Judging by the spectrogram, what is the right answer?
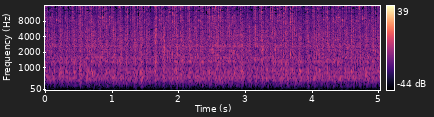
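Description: A Brother SE1900 embroidery machine stitches an Easter basket design with a rapid, steady mechanical chatter and whirr, close and continuous throughout, without speech.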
